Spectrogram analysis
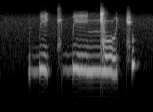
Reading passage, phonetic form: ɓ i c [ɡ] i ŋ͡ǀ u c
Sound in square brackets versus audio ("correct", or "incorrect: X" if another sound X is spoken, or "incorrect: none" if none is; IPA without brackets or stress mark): incorrect: ɓ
